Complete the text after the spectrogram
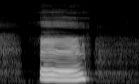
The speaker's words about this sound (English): Sorry for the yawns. I'm not going to edit them out. I'm just going to tell you I'm beat.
